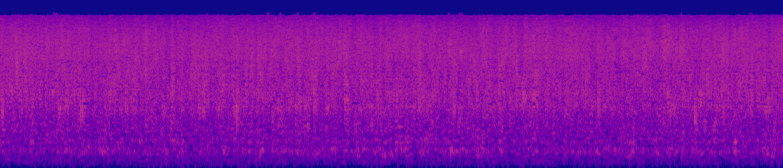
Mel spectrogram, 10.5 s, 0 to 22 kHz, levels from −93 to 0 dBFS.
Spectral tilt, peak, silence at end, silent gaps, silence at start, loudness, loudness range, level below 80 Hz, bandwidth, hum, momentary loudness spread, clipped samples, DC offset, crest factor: 2.5 dB/octave; -22 dBFS; 0 s; none; 0 s; -38 LUFS; 0 LU; -88 dBFS; 16 kHz; none; 1 LU; under 0.1%; under 0.1%; 18 dB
